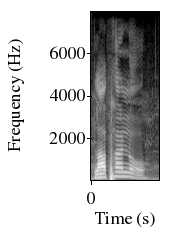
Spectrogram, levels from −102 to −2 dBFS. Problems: constant background noise, continuous background conversations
